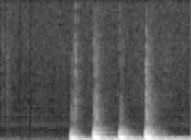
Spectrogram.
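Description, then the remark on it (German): Four firm, evenly spaced knocks on a large, heavy sliding door ring out after a brief silence, each with a deep, resonant thud that lingers slightly. No voices are present. “Ähm, ihr macht die Türe auf, schließt sie hinter euch und jemand von euch klopft an diese schwere große Schiebetür.”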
